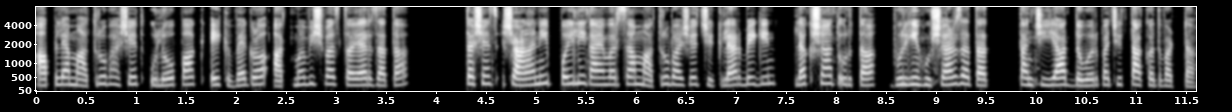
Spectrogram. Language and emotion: Goan Konkani, neutral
